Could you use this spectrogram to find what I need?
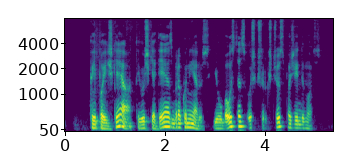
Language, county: Lithuanian, Vilnius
